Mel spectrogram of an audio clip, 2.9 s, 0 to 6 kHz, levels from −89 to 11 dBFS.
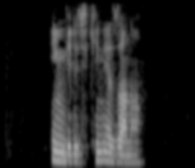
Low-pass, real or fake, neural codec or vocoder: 5.4 kHz; real; none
